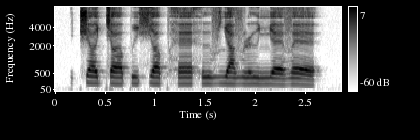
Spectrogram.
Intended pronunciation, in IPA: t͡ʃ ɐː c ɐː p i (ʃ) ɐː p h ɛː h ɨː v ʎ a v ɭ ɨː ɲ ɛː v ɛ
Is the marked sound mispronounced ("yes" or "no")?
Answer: yes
